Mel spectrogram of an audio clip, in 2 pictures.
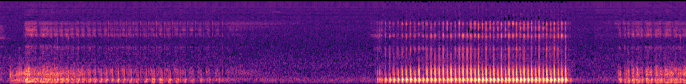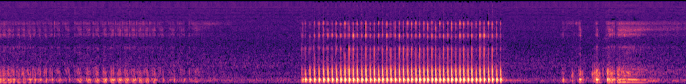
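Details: A bulldog snores daily, louder when tired, as here after an afternoon at the dog park: loud, rattling snores in sleep with a softer rumble on each breath out.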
